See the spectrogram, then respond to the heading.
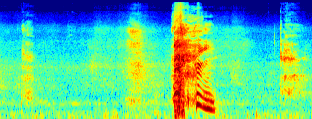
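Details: Sneezing: a few faint snuffles, then one sharp, loud sneeze followed by a short squeaky trailing sound and a smaller sniff.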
